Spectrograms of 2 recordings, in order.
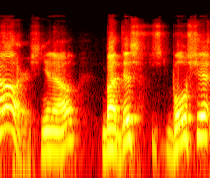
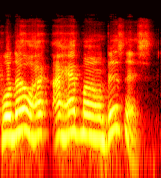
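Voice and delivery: imitating the lady; 6 semitones higher than usual. Garden center lady voiced in retelling.

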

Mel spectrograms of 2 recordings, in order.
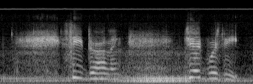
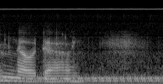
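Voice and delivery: soft, slow and low, lingering on darling; a drawn-out loving reply, barely above a murmur; tender reassurance; 8 semitones lower, 6 dB quieter, much slower than usual. Acted. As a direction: soothe her gently.

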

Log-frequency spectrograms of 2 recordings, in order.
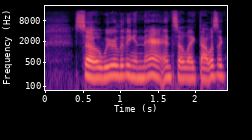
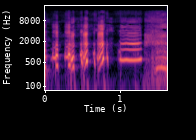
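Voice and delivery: high laugh. Real, not acted.

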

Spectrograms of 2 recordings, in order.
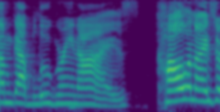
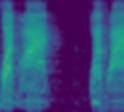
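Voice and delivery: higher imitation quacks; duck quacking; 4 semitones higher, 3 dB louder than usual. Imitating Mandy in the duck mask, quacking. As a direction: quack in quick pairs like a duck. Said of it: "starts quacking in everyone's faces".

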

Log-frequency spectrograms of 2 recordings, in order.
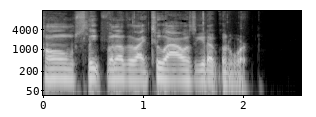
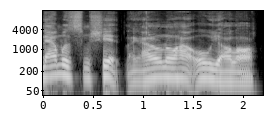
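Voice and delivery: normal talking voice

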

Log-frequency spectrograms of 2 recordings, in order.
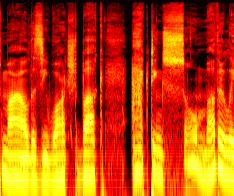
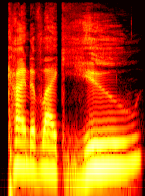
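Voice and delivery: sassy; 5 semitones higher, much slower than usual. A narrator's reading. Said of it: "Zeta said in a sassy tone".

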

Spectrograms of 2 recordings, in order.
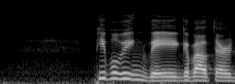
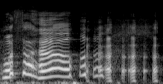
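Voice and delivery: high, drawn-out goofy dolt; dim-witted movie clone; 9 semitones higher, 5 dB louder, much slower than usual. Acted. Imitating the dumbest movie clone for laughs, dopey. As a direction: play a dopey clone, loud and slow. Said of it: "it keeps getting dumber".

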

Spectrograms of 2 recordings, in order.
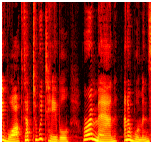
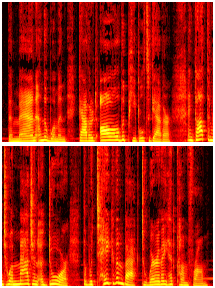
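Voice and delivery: plain reading voice

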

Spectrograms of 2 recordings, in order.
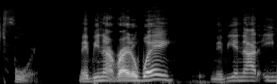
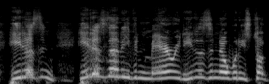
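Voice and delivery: high, dismissive whine; mock the speaker as a girlfriend would; mock scornful girlfriend; 9 semitones higher than usual. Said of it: "You're like".

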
